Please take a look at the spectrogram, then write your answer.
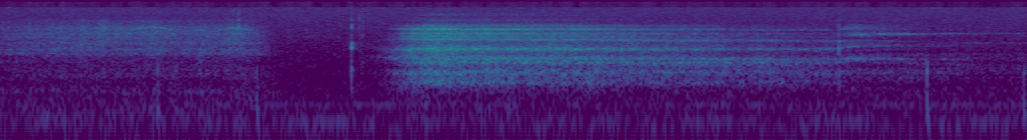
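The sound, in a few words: deep breathing during yoga in Shavasana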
